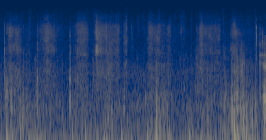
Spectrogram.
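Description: Pelmeni dough being kneaded by hand on a floured wooden board: irregular soft knocks and thuds as the dough is pressed and pushed against the wood.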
